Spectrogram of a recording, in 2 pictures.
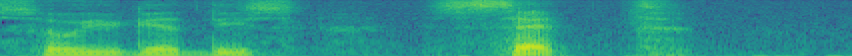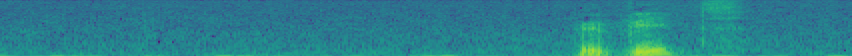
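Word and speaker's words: sept: Okay, so the P between and T is not pronounced, so you get this 7.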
